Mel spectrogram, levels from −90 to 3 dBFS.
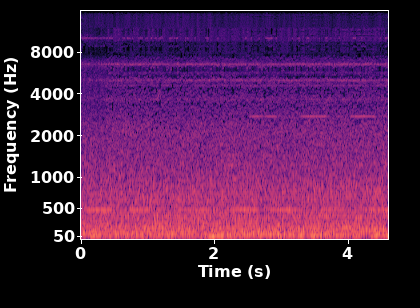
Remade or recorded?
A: recorded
